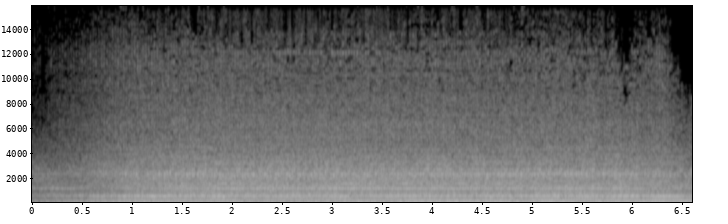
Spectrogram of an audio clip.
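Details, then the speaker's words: Turbocharged Honda CR-V at first start after a boost leak fix and exhaust work: smooth, very quiet, even idle with a soft hum and no ticking, puffing or whistling; normal idle. "You can't even hear this thing. It's so quiet"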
